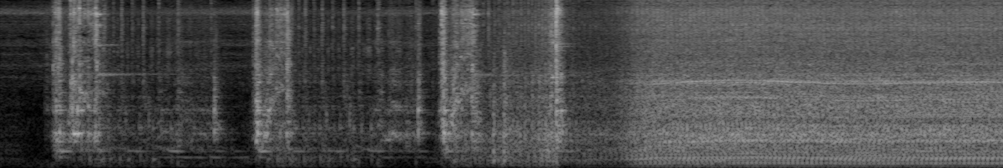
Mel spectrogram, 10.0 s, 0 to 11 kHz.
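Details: Small petrol generator, unused about 5 years, converted to run on propane fed directly from the bottle with a faulty, fully open regulator, bypassing the carburettor: a few rope pulls, catches around six seconds, settles into a steady even run.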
